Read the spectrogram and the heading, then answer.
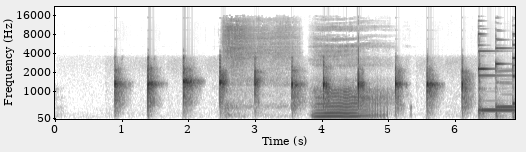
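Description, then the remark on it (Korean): A voice imitates a wooden mallet knocking, made entirely with the mouth, with about a dozen crisp, hollow clicks in a steady, even rhythm, fairly loud, with a brief hum partway through and a ringing tone at the end. “그러니까 이제 망치, 나무 망치로 두드리는 소리죠?”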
